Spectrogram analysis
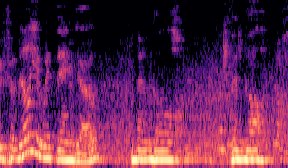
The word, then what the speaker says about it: Van Gogh: Van Gogh. That's how they pronounce it in French. Van Gogh. But it's Van Gogh to us, right? Because we're not there in France.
